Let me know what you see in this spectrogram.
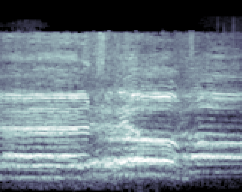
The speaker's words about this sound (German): Vor dem Spiel schreien die Fans ein letztes Mal ihre Hymne, die an die Arbeiterherkunft des Vereins erinnert.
